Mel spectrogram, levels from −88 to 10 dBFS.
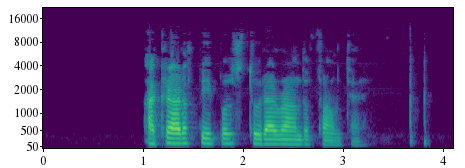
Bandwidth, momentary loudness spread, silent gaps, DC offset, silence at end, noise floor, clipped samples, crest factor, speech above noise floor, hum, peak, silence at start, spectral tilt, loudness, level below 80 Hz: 11.5 kHz; 13 LU; none; under 0.1%; 0.95 s; -82 dBFS; under 0.1%; 22 dB; 64 dB; none; 0 dBFS; 1 s; -5.5 dB/octave; -19 LUFS; -66 dBFS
